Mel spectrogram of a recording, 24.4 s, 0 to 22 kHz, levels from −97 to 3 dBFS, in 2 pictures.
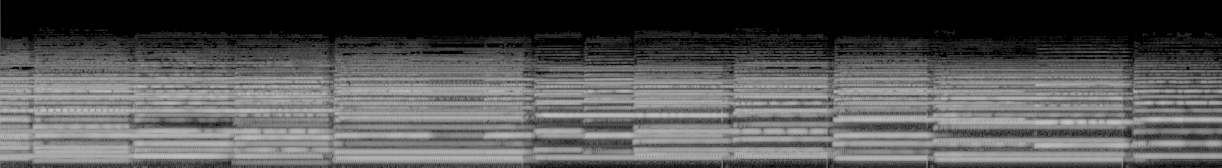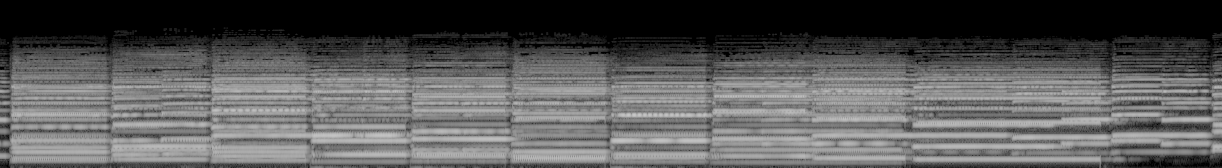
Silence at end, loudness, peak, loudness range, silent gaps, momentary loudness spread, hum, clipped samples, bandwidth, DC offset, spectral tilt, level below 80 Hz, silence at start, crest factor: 0 s; -22 LUFS; -8 dBFS; 3 LU; none; 3 LU; none; under 0.1%; 9.4 kHz; under 0.1%; -4 dB/octave; -74 dBFS; 0 s; 14 dB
